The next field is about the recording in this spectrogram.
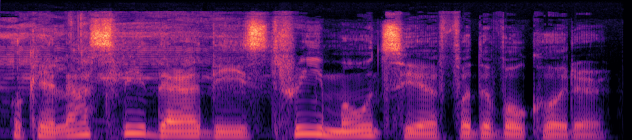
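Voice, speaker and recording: A man narrating a software tutorial in an informal, explanatory way. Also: mid-range voice, big pitch swings, normal speed, soft background music.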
